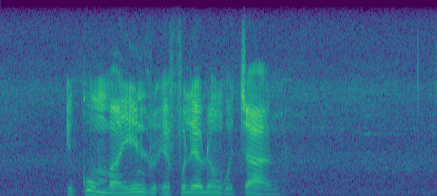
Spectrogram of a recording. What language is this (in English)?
South Ndebele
